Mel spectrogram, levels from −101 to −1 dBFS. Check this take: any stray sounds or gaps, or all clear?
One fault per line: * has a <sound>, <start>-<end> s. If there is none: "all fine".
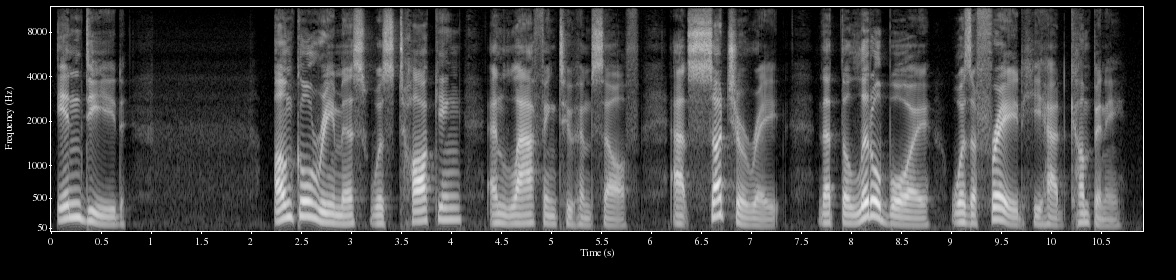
all fine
